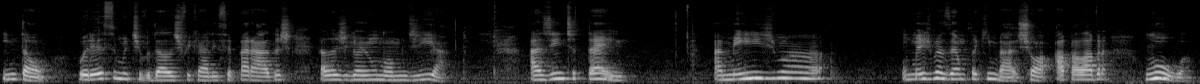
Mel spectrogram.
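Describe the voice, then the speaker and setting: Her voice is a little high, creaky, and mellow. During a grammar lesson she patiently pronounces syllables one after another and poses questions to the class.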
